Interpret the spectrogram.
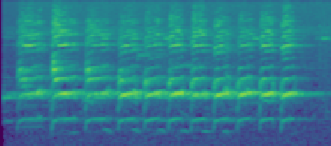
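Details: Greater bird-of-paradise in Indonesia giving a rapid series of loud, nasal, honking notes on a steady pitch, about three per second, each note rich in harmonics with a short upward inflection.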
